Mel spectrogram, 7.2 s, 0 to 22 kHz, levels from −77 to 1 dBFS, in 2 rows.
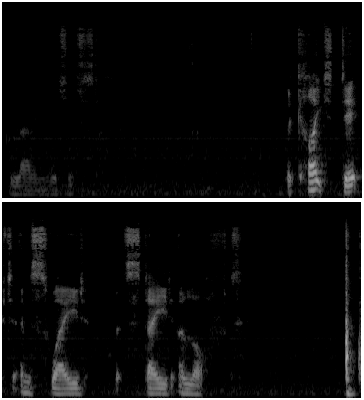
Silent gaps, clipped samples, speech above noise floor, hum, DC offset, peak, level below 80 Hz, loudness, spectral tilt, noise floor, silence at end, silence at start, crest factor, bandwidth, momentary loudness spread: none; under 0.1%; 31 dB; none; under 0.1%; -12 dBFS; -68 dBFS; -38 LUFS; -3.5 dB/octave; -70 dBFS; 0 s; 0.1 s; 28 dB; 15.5 kHz; 19 LU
